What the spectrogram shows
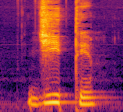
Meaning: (noun) 1. plural of дити́на (dytýna) 2. children; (verb) 1. to put, to place 2. to do with 3. to leave, to mislay
- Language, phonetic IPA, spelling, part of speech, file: Ukrainian, [ˈdʲite], діти, noun / verb, Uk-діти.ogg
